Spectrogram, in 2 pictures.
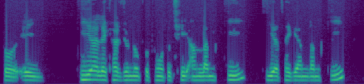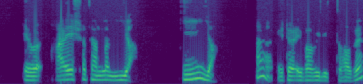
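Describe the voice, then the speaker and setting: A man's voice: fairly high pitch, steady tone, quick pace, no room sound, phone-quality sound. A man teaching a writing lesson, patiently repeating syllables one by one as he writes. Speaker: language teacher.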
